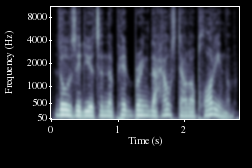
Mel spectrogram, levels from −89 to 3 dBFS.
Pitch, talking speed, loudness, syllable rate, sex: 130 Hz, 235 wpm, -17 LUFS, 6.0 syllables/s, male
